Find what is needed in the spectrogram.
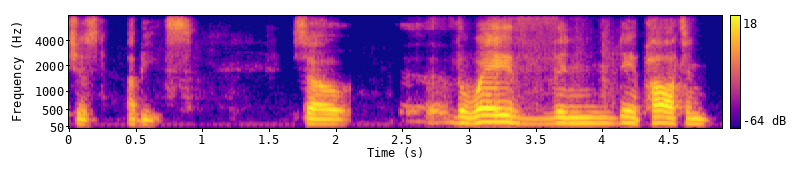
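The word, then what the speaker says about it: apizza: the phonetically way, A-P-I-Z-Z-A, which to the Nabalidan dialect would be abits. So it's supposed to be a substitute for la pizza, the pizza. So they don't use the L, it's just abits.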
